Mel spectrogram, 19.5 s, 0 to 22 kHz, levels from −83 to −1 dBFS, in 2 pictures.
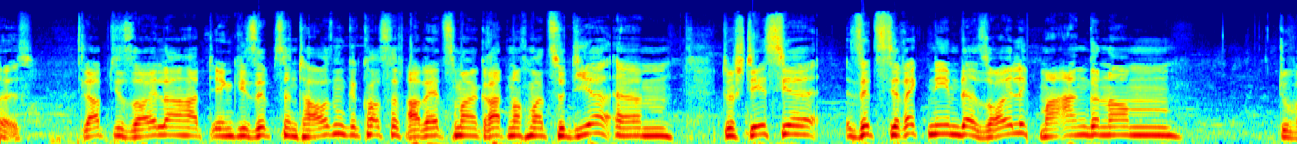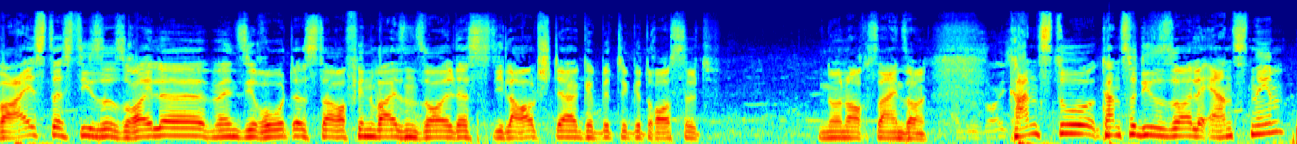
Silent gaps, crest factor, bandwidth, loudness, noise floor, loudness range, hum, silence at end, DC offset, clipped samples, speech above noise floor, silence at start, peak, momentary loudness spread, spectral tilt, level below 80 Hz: none; 14 dB; 16 kHz; -14 LUFS; -39 dBFS; 4 LU; none; 0 s; under 0.1%; under 0.1%; 25 dB; 0 s; 0 dBFS; 7 LU; -5.5 dB/octave; -44 dBFS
